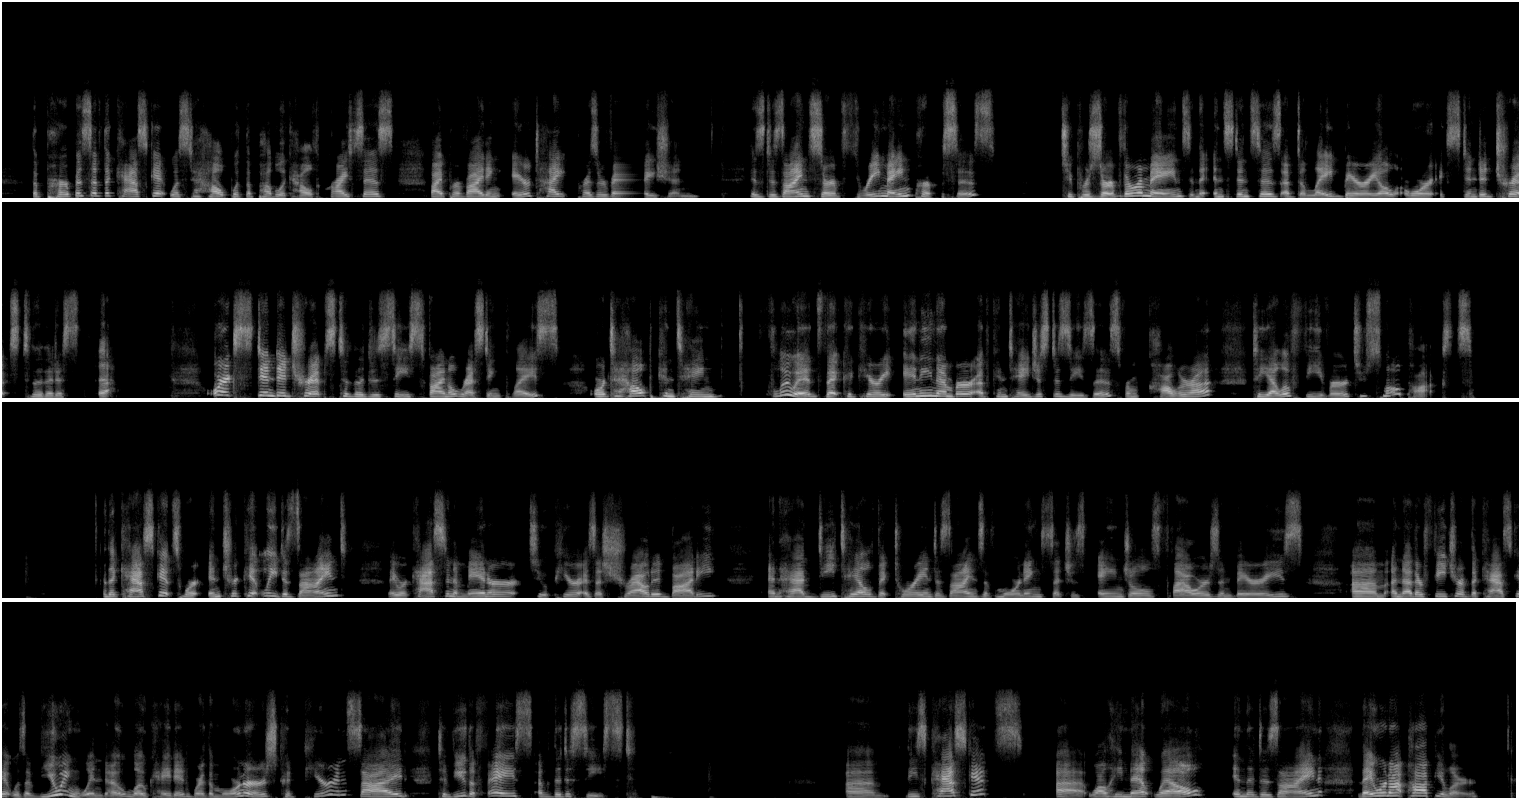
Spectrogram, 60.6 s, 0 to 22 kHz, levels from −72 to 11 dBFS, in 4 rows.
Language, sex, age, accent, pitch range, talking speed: English, female, 30-49, American, 195-265 Hz, 135 wpm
